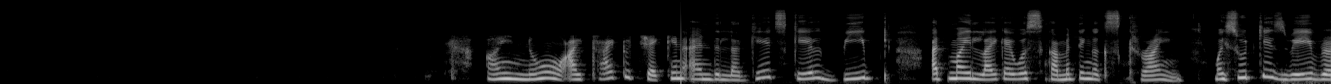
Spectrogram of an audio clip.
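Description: Speech, whose first 6.81 seconds sound dull and boxy, with nothing above about 3.8 kHz, before the sound opens up to full bandwidth just before "and the luggage scale". This is most likely an input switched to a poorer device, a narrowband microphone or headset call profile, with recording then moving to a better input. Unlike a codec dropping its bandwidth, the change is a single clean step with no silence and no level jump, and it carries its own faint background noise, roughly 55 dB down.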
